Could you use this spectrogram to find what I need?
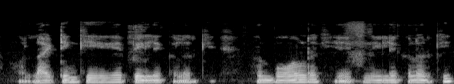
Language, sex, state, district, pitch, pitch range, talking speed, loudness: Hindi, male, Rajasthan, Nagaur, 100 Hz, 95-135 Hz, 195 wpm, -18 LUFS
